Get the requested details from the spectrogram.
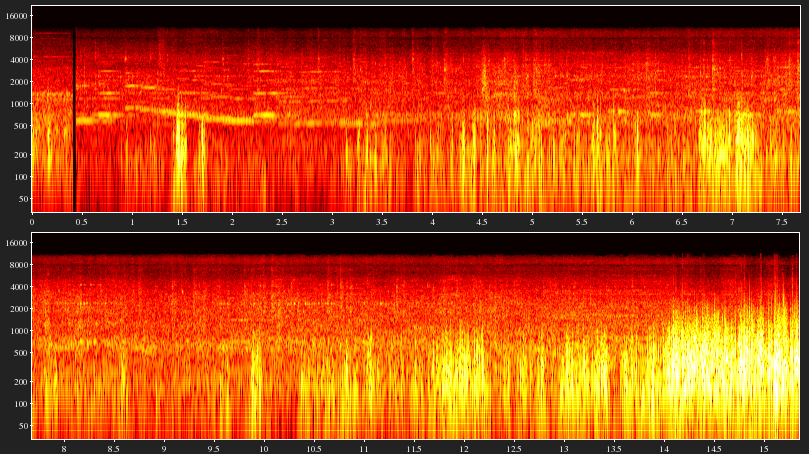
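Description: A steam locomotive chuffs as it slowly pulls away.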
